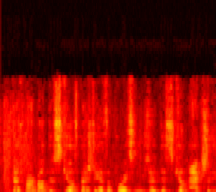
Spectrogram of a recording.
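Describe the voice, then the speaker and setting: There is noticeable background noise. Over it, a man is talking. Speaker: game stream presenter. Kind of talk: game feature presentation.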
